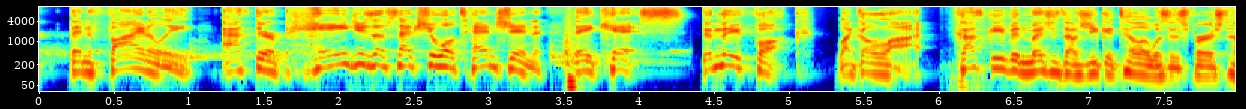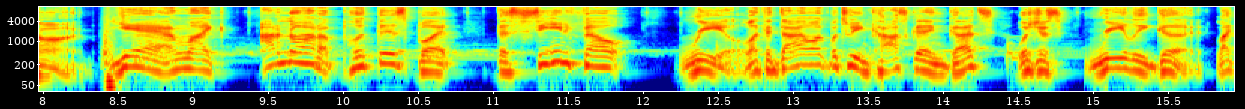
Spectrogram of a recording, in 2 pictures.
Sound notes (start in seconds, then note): 3.4 air whooshing; 8.4 air whooshing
